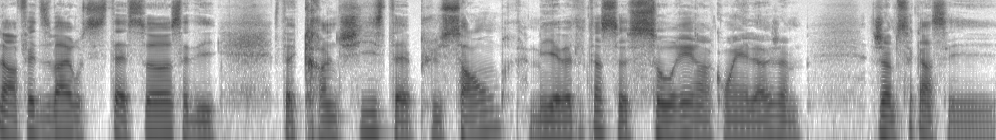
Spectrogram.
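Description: A man with a Quebec accent at medium pitch, fairly quick pace and ordinary pitch variation. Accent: Québécois French. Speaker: film and TV director. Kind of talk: casual interview. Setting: studio.

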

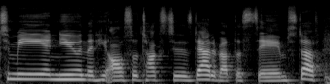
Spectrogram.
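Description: In a very clean recording with a silent background, a woman talks at a fairly quick pace in a bright, sharp tone with ordinary pitch variation. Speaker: podcast co-host. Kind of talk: casual chat. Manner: loud; energetic.

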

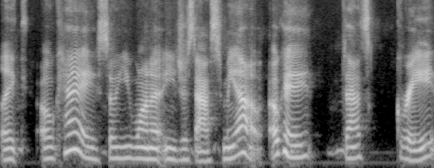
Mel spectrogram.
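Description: Speaking in a normal speaking voice, a woman with an American accent sounds fairly low-pitched, with lively intonation at a moderate pace. The recording is very clean with a silent background. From Boston. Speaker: podcast host. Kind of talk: casual chat. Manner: many fillers and false starts.

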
